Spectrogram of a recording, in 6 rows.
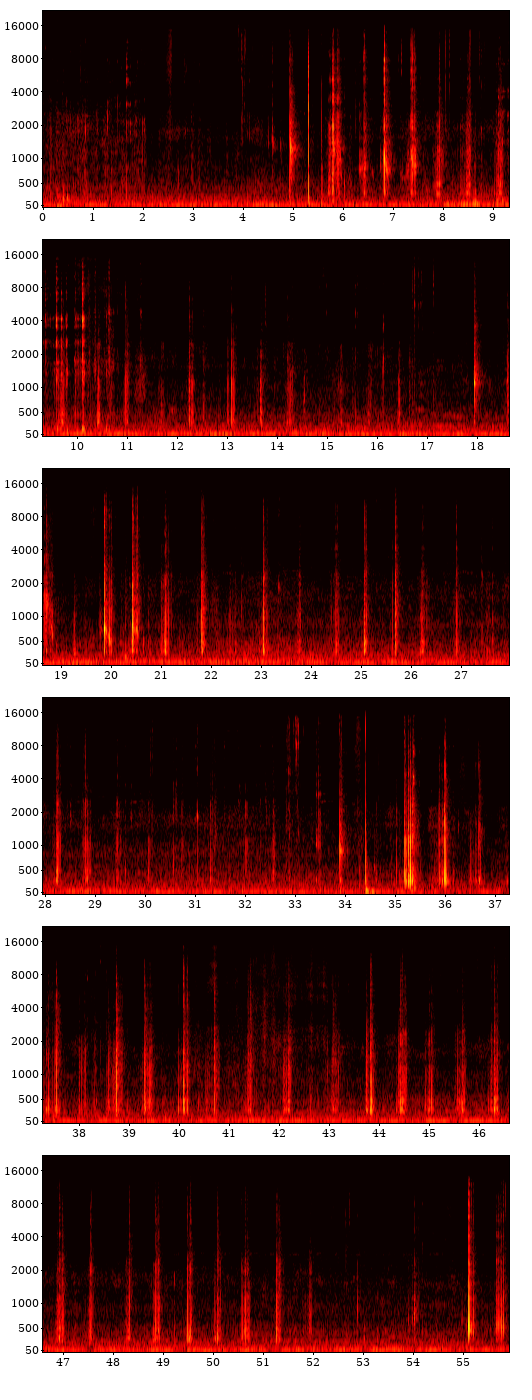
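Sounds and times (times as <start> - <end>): chalk being bitten and chewed: 35.2 - 47.6.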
